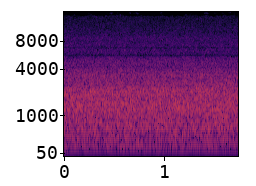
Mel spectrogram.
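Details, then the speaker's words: Honeywell HCM-6009 humidifier fan running: steady low electrical hum from the fan motor under the fan air rush, subdued; hum grows louder when the empty reservoirs are added. "there's less humming and if I add the reservoir which are empty the IMing is much more audible"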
